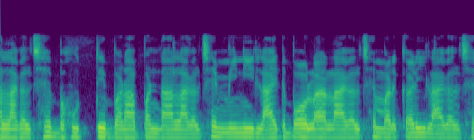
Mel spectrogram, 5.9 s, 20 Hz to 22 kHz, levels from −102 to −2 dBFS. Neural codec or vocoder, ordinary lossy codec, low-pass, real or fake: none; none; none; real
